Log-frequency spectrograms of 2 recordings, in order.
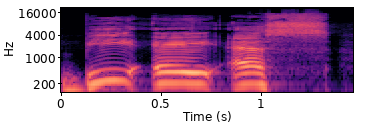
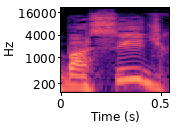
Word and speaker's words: Basij: The Basij group, all right, Basij, B-A-S-I-J, B-A-S-I-J. I believe it is correctly pronounced Basij. If I am mispronouncing that, I apologize, but I believe that is correct.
